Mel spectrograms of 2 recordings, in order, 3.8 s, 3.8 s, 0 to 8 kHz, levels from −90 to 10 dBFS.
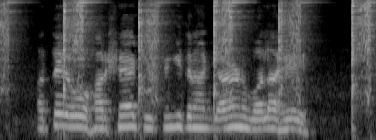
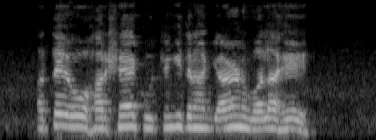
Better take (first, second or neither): second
